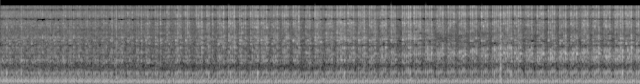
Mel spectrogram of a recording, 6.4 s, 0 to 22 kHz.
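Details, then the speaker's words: 1942 Chevrolet G506 truck six running in place on 12 volts after distributor adjustment, fast idle on choke (won't idle without it, idle won't come down); revs up and down smoothly, healthy, no knocking. Water pump weeping. "r of course that was with it you know kind of on a high idle with the choke but uh it doesn't sound all that bad and you bring up the rpms bring them back down she sounds good and healthy no knocking no anything"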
